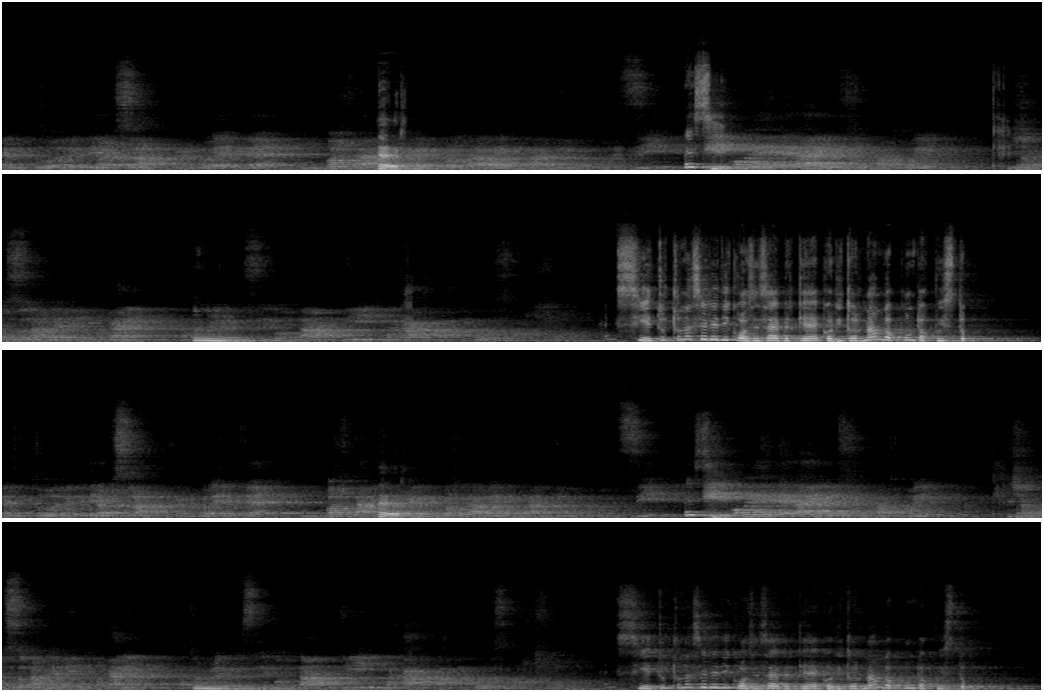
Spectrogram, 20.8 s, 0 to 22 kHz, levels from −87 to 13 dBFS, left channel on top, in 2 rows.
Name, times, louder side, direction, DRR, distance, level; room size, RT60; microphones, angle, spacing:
voice 1, 0.0-9.3 10.0-12.6 12.9-14.9 15.1-16.2, equal, 45° right, -11 dB, 3.2 m, -42 dB
voice 2, 3.8-4.2 6.8-7.3 12.3-12.9 16.7-20.0, left 5 dB, 55° left, 14 dB, 0.4 m, -27 dB
18.5 x 15.0 x 2.8 m, 2.3 s
head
